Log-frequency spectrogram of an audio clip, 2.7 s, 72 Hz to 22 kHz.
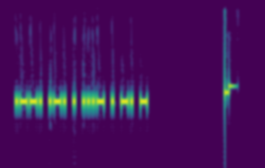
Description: Morse code, heard as a keyed tone, about 50 wpm, 700 Hz. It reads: PREVENT
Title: Sentences from Top 1100 Words - New Word Drill Alt - 50wpm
